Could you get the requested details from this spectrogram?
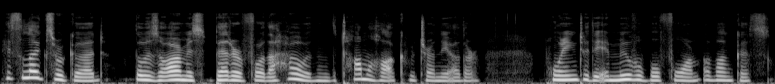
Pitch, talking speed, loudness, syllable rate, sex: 195 Hz, 195 wpm, -16 LUFS, 5.5 syllables/s, female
